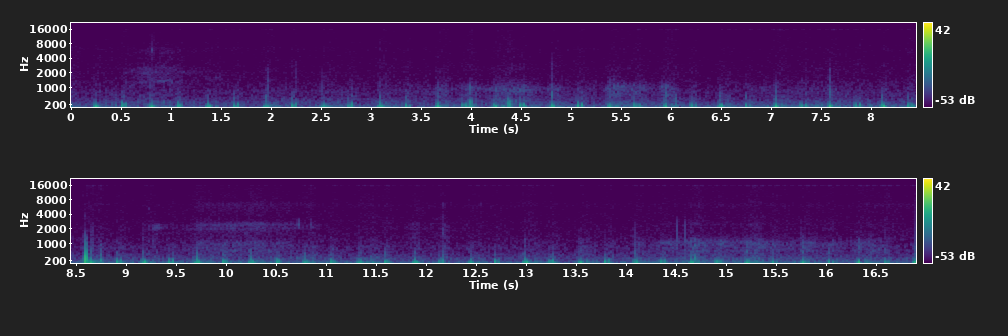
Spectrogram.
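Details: Adult's own heartbeat recorded while lying in bed at night, heart unusually pounding for unknown reason: strong, steady, heavy low thumps with a faint hum behind; pounding heartbeat.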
